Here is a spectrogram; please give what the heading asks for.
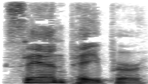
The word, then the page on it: sandpaper: American English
